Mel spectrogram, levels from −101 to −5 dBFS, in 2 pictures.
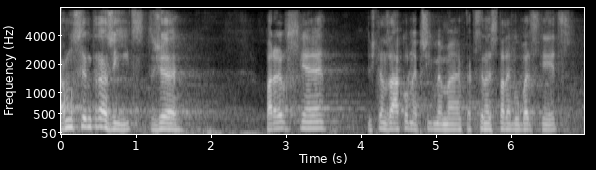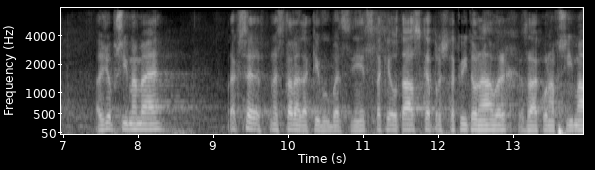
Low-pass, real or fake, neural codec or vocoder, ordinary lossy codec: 7.2 kHz; real; none; AAC, 32 kbps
